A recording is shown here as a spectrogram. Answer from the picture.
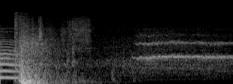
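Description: A loud bang just after the start, then a car's tires squealing in a steady high screech as it speeds away.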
